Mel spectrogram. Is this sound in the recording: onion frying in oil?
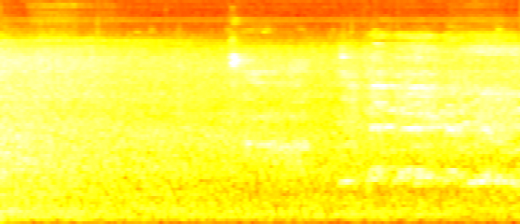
no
